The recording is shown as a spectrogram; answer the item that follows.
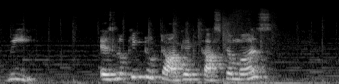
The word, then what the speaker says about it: Vi: brand called VI, or will be pronounced as We, is looking to target customers and bring them back from rivals Bharti Airtel or Reliance Jio.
